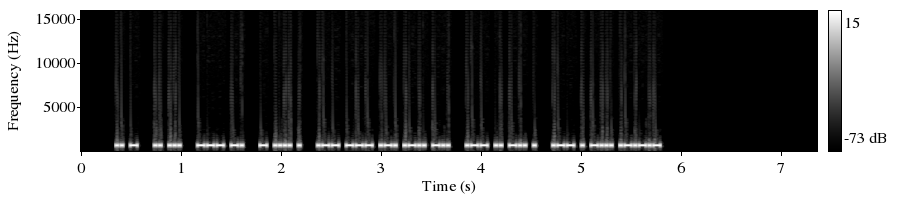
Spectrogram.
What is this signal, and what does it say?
Morse code, heard as a keyed tone, about 50 wpm, 700 Hz. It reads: IT IS ON THE WORLD WIDE WEB.
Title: Sentences from Top 1000 Words - Review Part 4 - 50wpm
